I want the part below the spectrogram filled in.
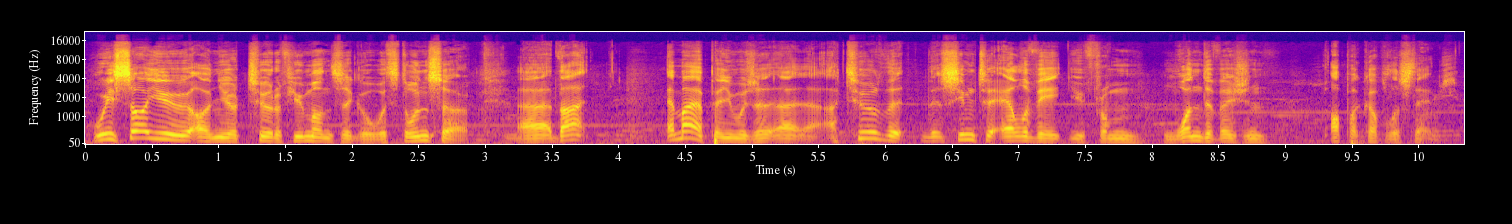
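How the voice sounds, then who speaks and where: A man from Scotland with a Glasgow accent, asking interview questions in a friendly, halting way. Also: medium pitch, big pitch swings. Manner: friendly, halting, with many restarts. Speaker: music interviewer. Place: outdoors at a music festival. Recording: faint outdoor festival noise.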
